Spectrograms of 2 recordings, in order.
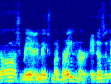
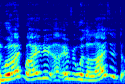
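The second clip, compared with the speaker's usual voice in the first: high, louder mock voice; mocking a picky buyer; 12 semitones higher, 6 dB louder than usual. Mocking fans who only buy licensed bodies, high. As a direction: pitch it up like a fussy fan. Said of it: "Then you got guys".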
